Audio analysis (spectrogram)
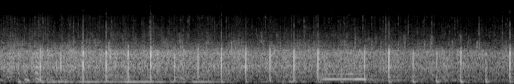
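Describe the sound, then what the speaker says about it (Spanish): An audience at the Guadalajara book fair claps for authors Claudia Piñeiro and Dolores Reyes, steady crisp applause throughout with a few sharper individual claps standing out and brief voices murmuring underneath. "un aplauso para ellas, por favor."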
